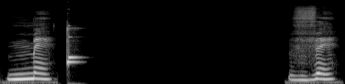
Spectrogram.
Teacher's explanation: o mais e o vé têm os dois esse som mais aberto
